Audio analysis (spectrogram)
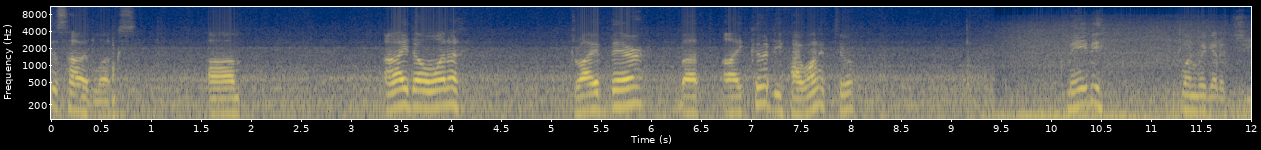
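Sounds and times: vehicle driving on dirt track: 0:00.0 - 0:02.1, 0:09.1 - 0:12.0
vehicle engine idling: 0:00.0 - 0:12.0.

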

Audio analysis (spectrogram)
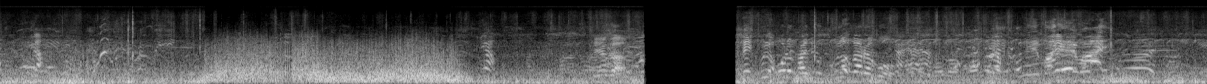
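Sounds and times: wind blowing on microphone: 0:00.0 - 0:06.4, 0:07.4 - 0:12.0
players shouting: 0:07.5 - 0:11.7.

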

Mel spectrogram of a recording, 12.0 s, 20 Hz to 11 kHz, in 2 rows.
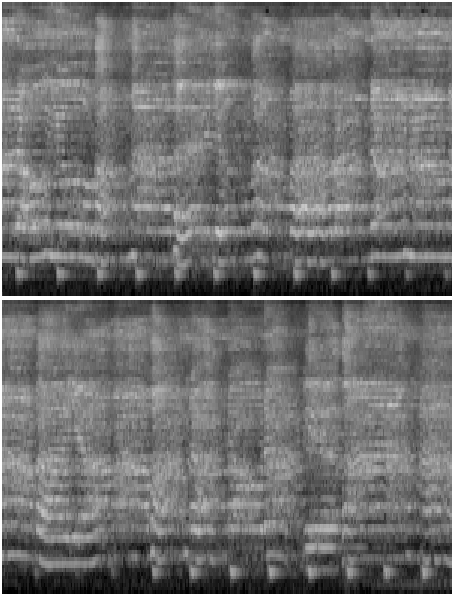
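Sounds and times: voices chanting together: 0:00.0 - 0:12.0.

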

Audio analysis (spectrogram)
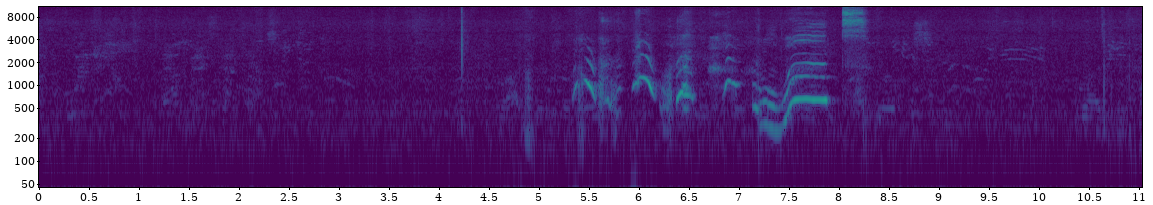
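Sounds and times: baby squealing: 0:05.4 - 0:07.0.

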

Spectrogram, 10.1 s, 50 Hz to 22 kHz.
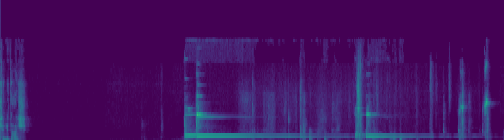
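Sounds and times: ding-dong doorbell chime: 0:03.7 - 0:09.4.

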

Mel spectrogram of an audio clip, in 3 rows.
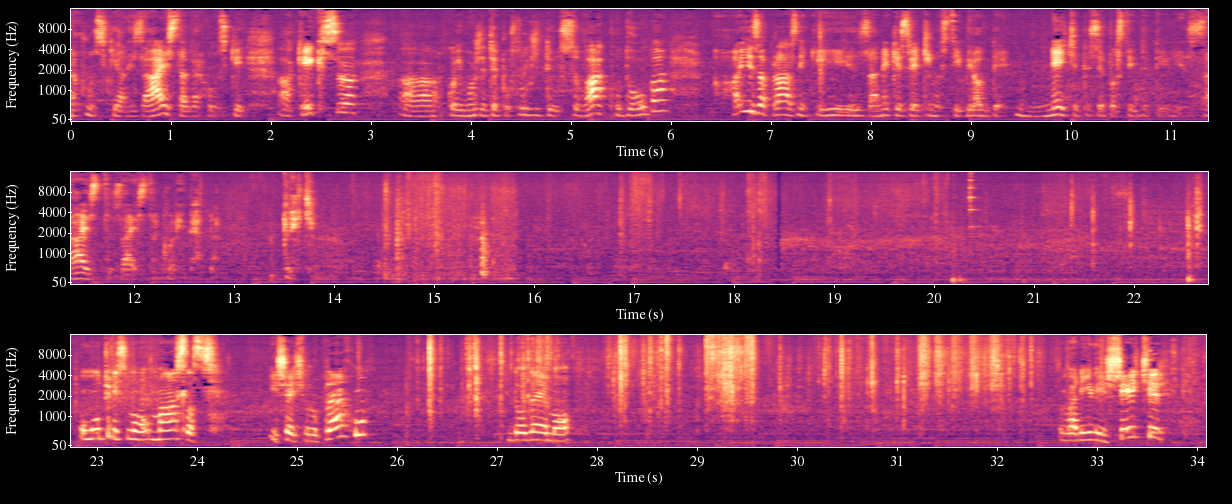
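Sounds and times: office chair movement: 0:14.4 - 0:16.0
paper packet crinkling: 0:26.1 - 0:34.0.

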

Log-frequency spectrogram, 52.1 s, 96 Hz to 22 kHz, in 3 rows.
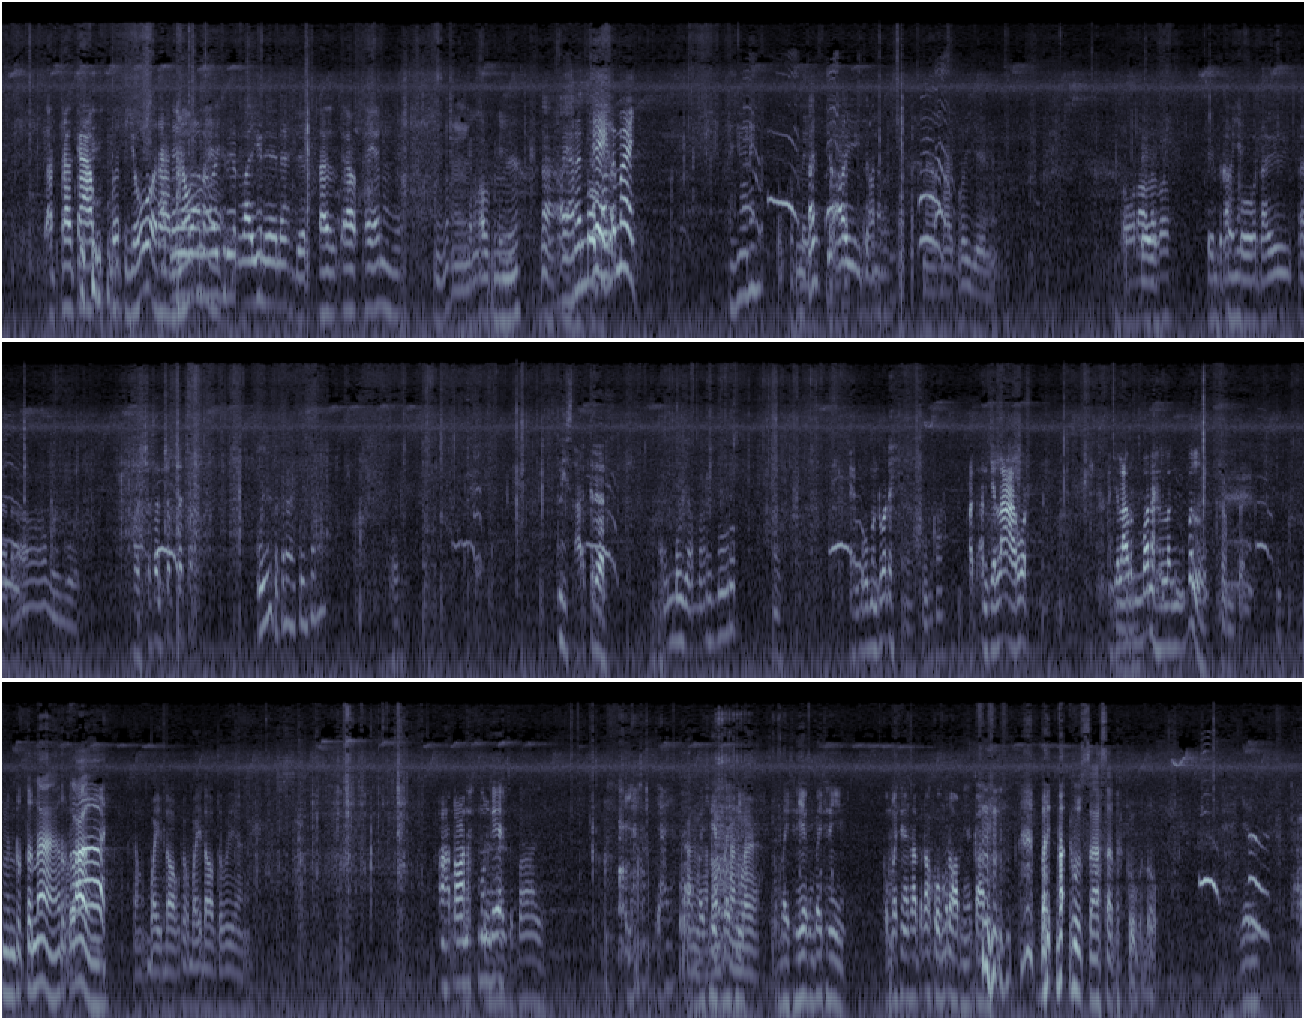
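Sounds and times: high-pitched insect drone: 0:00.0 - 0:52.0
monkey call: 0:09.6 - 0:14.3, 0:15.1 - 0:20.4, 0:21.4 - 0:24.2, 0:24.8 - 0:31.1, 0:32.3 - 0:36.2, 0:50.0 - 0:52.0.

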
